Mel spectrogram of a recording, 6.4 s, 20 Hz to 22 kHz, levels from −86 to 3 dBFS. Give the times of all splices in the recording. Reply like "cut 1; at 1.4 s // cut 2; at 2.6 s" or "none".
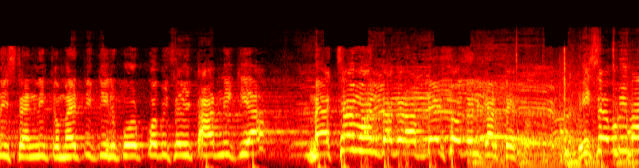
none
